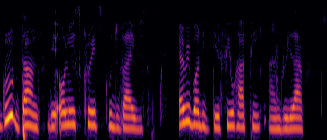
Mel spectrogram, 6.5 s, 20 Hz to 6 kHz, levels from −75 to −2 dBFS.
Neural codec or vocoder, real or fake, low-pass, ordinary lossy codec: none; real; 5.4 kHz; none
